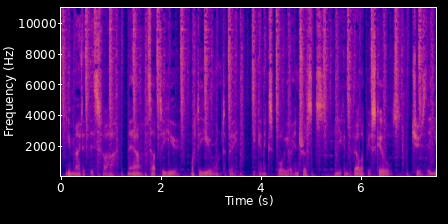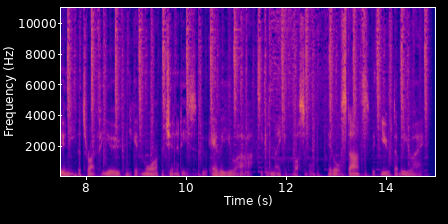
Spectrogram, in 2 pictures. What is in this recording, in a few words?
Radio Commercials, Deep, Authentic, Conversational, male; UWA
